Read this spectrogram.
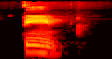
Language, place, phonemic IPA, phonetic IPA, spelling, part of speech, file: Hindi, Delhi, /t̪iːn/, [t̪ĩːn], तीन, numeral, LL-Q1568 (hin)-तीन.wav
- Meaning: three (3)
